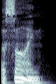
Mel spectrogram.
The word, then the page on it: assign: British English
